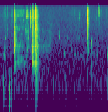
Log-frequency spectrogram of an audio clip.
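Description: Handling noise as a handheld multimeter is brought over and set down on the bench: a cluster of light clicks and rattles in the first second, then one more sharp click near the end.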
